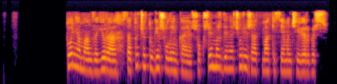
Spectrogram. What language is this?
Mari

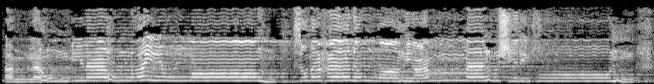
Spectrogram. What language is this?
Arabic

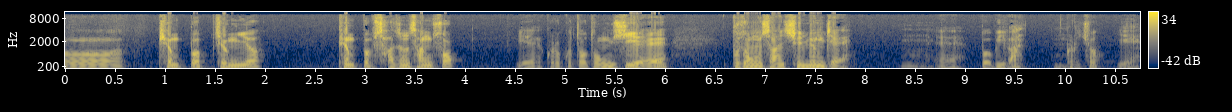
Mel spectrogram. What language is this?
Korean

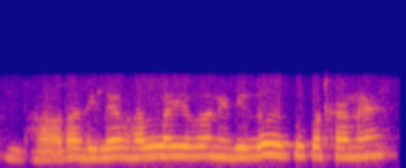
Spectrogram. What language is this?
Assamese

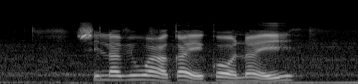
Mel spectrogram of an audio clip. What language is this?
Tsonga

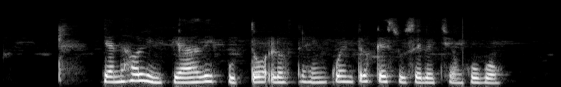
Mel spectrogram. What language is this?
Spanish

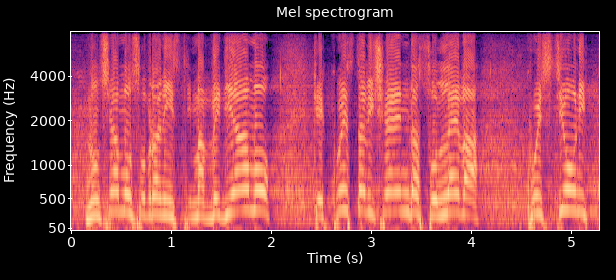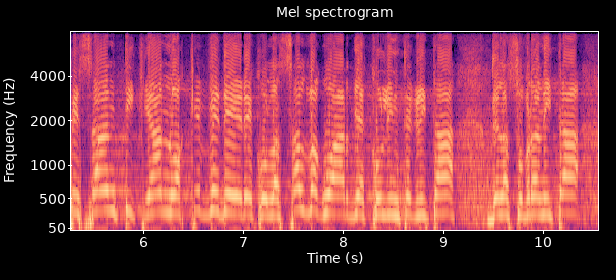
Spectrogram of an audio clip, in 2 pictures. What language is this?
Italian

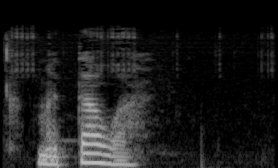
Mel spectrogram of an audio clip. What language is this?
Fang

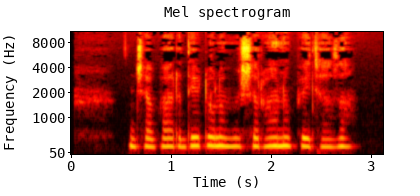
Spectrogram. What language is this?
Pashto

